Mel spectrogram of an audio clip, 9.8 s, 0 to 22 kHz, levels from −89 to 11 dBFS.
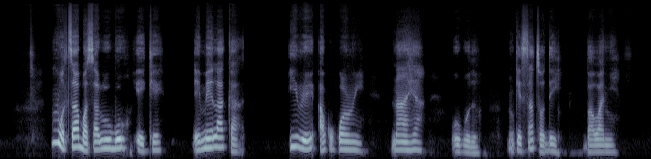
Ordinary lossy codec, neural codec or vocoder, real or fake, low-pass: none; autoencoder, 48 kHz, 32 numbers a frame, DAC-VAE, trained on Japanese speech; fake; none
